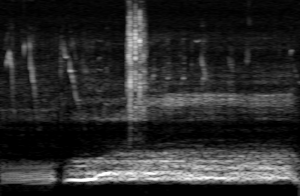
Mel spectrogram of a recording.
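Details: Hippos making noise: a short pulsed grunting burst, then a loud, sustained, droning low call with a slightly wavering pitch, with faint bird chirps above.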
